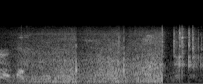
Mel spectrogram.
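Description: A skateboard handled over brick paving: a rustling hiss that builds, then a quick rattle of clicks near the end.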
